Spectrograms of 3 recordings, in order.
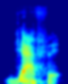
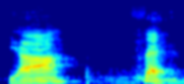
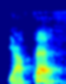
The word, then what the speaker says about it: Japheth: So we're going to go into the brother who the Bible calls in English Japhet. In the Hebrew, his name is Japheth. Yafet. Yafeth. That's it in Hebrew, and it's spelled like this.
